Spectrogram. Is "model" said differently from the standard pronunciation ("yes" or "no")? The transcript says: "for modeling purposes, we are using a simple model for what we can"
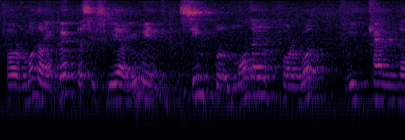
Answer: no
